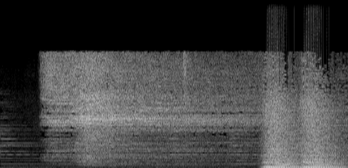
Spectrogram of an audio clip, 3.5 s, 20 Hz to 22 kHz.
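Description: The 611 steam locomotive lets out a loud, sustained whistle over hissing steam, then a deeper, louder blast kicks in near the end as the train rumbles.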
